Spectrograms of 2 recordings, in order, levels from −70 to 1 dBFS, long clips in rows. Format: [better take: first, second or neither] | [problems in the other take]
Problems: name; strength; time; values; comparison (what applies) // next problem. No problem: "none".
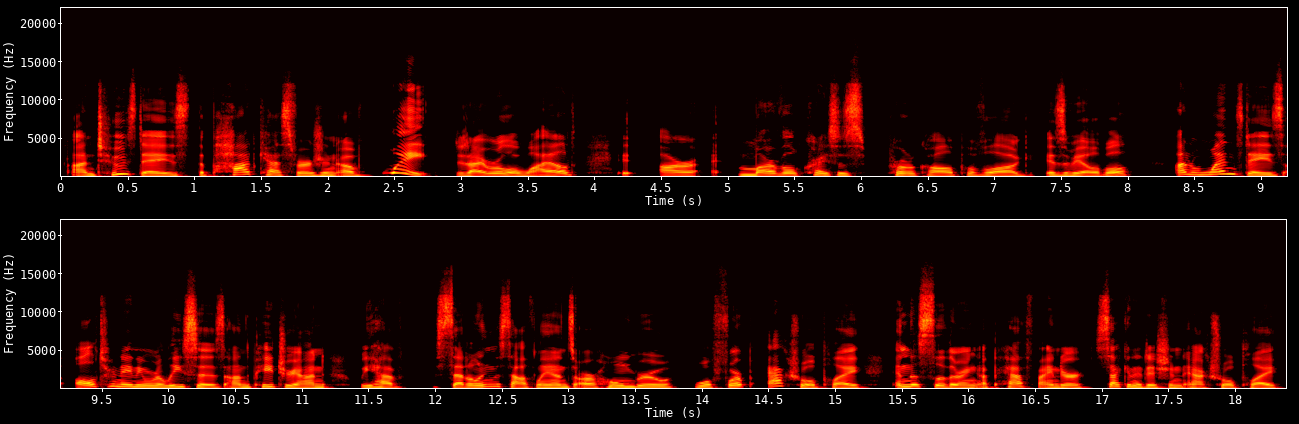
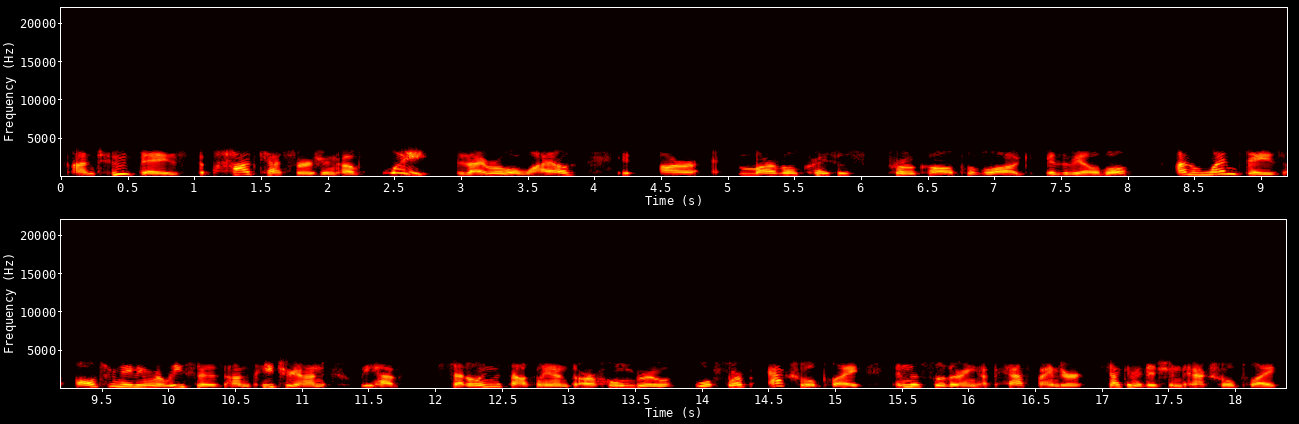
first | phone-call audio; poor line; nothing above 3 kHz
